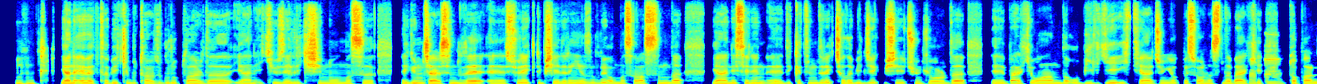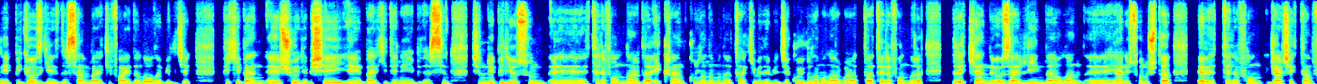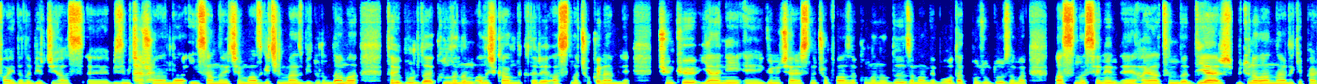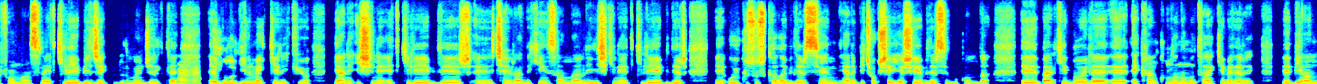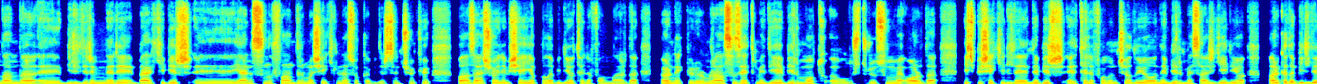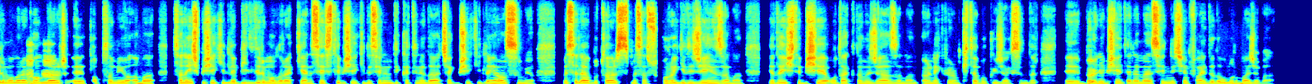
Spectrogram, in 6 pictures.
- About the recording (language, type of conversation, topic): Turkish, advice, Telefon ve bildirimleri kontrol edemediğim için odağım sürekli dağılıyor; bunu nasıl yönetebilirim?
- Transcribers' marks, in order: tapping; other background noise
